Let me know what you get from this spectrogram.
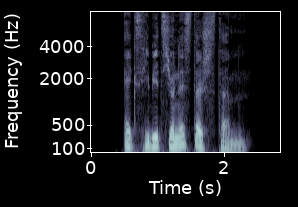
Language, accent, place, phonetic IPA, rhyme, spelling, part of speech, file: German, Germany, Berlin, [ɛkshibit͡si̯oˈnɪstɪʃstəm], -ɪstɪʃstəm, exhibitionistischstem, adjective, De-exhibitionistischstem.ogg
- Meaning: strong dative masculine/neuter singular superlative degree of exhibitionistisch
